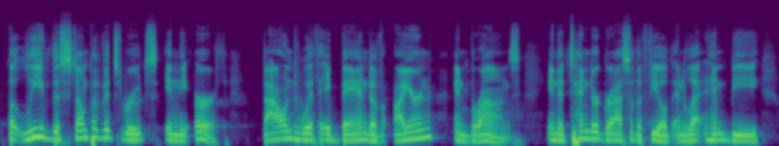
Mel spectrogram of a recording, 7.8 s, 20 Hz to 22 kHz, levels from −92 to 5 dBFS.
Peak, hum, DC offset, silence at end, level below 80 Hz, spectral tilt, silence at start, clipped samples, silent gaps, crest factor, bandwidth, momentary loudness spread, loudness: -6 dBFS; none; under 0.1%; 0.2 s; -46 dBFS; -6 dB/octave; 0.1 s; under 0.1%; none; 14 dB; 12 kHz; 5 LU; -22 LUFS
